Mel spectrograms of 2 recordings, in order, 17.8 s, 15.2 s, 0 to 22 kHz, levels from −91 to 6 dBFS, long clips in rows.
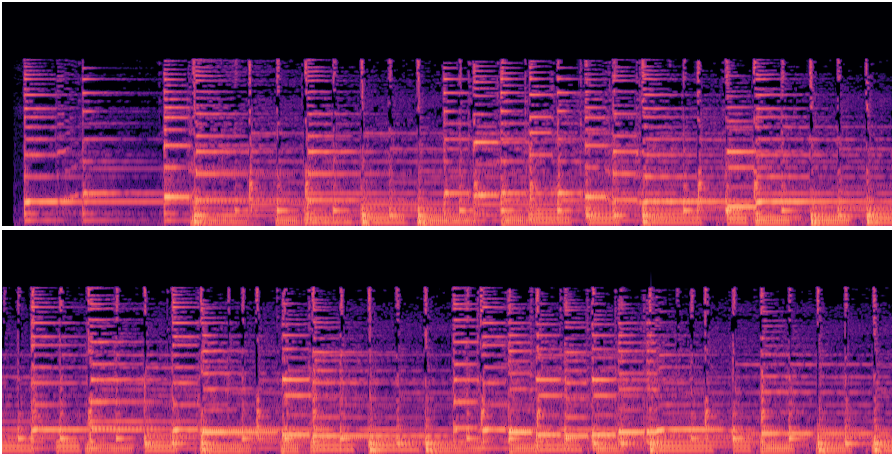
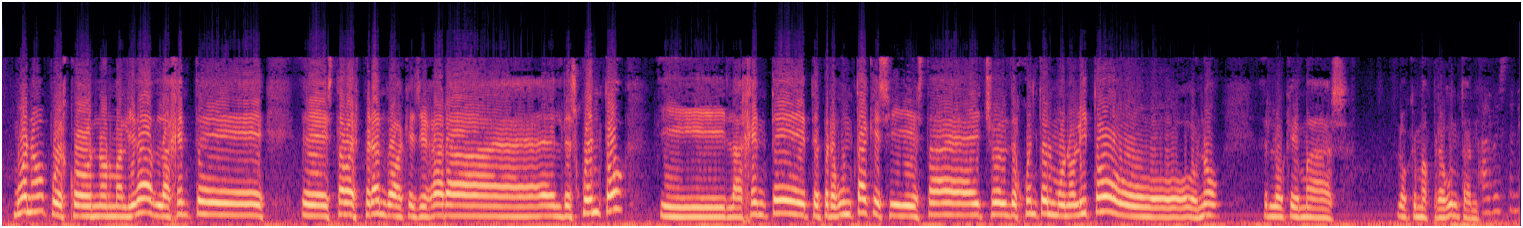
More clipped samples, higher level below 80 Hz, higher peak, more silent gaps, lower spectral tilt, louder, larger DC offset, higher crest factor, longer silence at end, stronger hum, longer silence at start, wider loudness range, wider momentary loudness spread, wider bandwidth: second, under 0.1% vs 2%; about the same, -28 dBFS vs -26 dBFS; about the same, 0 dBFS vs 0 dBFS; neither; second, -5 dB/octave vs -7 dB/octave; second, -16 LUFS vs -7 LUFS; neither; first, 16 dB vs 6 dB; about the same, 0 s vs 0 s; neither; first, 0.2 s vs 0.05 s; about the same, 3 LU vs 2 LU; about the same, 7 LU vs 7 LU; about the same, 8 kHz vs 8.4 kHz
